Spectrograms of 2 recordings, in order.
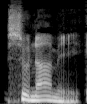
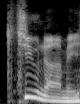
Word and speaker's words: tsunami: You said tsunami. It's tsunami, so I have to take away a point. – Musculature. – Yeah. It's musculature. – Tsunami. – Tsunami. – Tsunami. Tsunami. – You didn't pronounce the T, and I'm taking away points.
